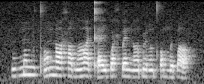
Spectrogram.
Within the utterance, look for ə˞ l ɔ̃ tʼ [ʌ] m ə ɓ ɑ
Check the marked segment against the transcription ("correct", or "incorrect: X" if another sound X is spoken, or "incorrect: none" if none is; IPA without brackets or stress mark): incorrect: ɔ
